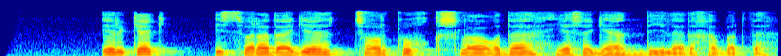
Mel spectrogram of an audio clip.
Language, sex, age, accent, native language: Uzbek, male, 18-24, Farg'ona, Uzbek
